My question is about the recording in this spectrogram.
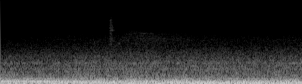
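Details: Chrysler 300 SRT8 Hemi under way after curing a ticking noise: steady low rumble, smooth and even with no tapping near the bellhousing; drivetrain sounds healthy.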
